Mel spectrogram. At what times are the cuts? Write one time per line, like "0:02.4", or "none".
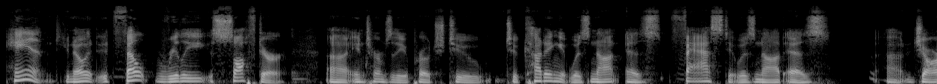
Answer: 0:03.1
